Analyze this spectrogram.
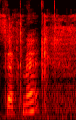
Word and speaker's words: Sekhmet: And I just heard Sek, I think is how you say it, Sekhmet. So Sekhmet may be reaching out to you as well.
